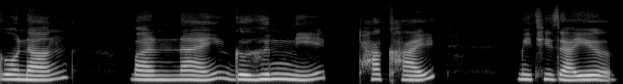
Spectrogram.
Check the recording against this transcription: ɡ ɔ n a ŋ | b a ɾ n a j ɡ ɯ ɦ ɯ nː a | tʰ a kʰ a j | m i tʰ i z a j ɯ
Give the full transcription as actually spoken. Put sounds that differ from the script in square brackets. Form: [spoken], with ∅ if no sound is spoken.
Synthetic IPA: ɡ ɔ n a ŋ | b a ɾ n a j ɡ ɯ ɦ ɯ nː [i] | tʰ a kʰ a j | m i tʰ i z a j ɯ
